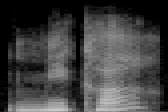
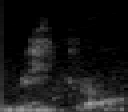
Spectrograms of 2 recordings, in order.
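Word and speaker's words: Mikkah: I would like it to be Mika. I would like it spelled M-I-K-K-A-H, but pronounced Mika.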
